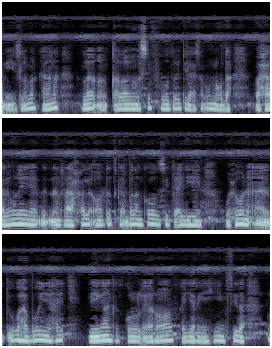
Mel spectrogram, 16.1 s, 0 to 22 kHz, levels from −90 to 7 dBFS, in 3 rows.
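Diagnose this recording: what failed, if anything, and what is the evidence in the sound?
The damage sits at the codec stage, most likely Vorbis compression at a low bitrate, somewhere near 30 kbps. Across the whole clip the speech sounds hissy and grainy, with nothing above 14.2 kHz. Treble detail has been quantised so coarsely it turns into noise, softening consonant attacks.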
